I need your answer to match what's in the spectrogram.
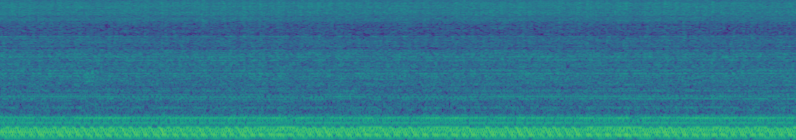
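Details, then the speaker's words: Ford Focus at idle, after recent spark plug and fuel injector replacement; timing suspected off. Low idle with a faintly uneven loping pulse about twice a second; scanner shows misfire count six, cylinder three misfire. "Misfire count six. So is she misfiring? Really? So, we have a misfire detected cylinder three."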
